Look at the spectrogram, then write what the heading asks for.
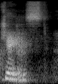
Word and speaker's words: chased: chaste tea so it's chased like c-h-a-y-s-t it's pronunciation is like that chaste so at the ending you are supposed to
